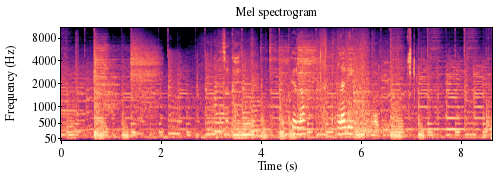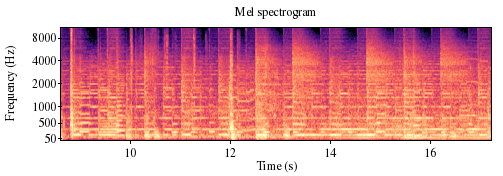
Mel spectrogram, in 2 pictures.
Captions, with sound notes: (thrilling music) It's okay. Good luck, I love you. - I love you. (lips smacking) (thrilling music)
